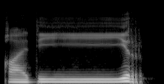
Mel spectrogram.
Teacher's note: Ra mestilah dibaca dengan nipis. Hujah yang kuat mengatakan kenapa dibaca dengan nipis, tengok pada huruf di belakang.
